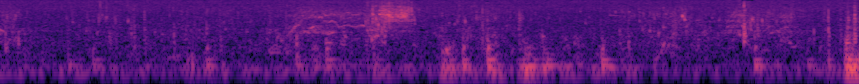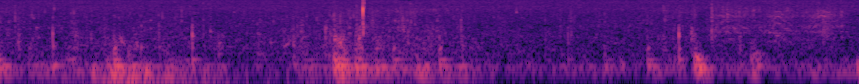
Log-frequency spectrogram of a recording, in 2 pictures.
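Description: Waves slapping against the hull of a plastic Hobie Pro Angler fishing kayak, with wind on the microphone. Scattered sharp clicks and knocks come from the rod and spinning reel gear as a hooked fish is reeled in.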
